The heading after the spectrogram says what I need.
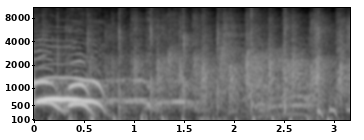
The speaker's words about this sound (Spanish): Vamos a arrancar y es que yo me siento súper contenta de estar aquí en vivo en The Bookmark Santurce. Un aplauso.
